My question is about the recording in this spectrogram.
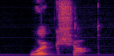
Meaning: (noun) A room, especially one which is not particularly large, used for manufacturing or other light industrial work
- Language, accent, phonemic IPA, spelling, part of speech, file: English, US, /ˈwɝk.ʃɑp/, workshop, noun / verb, En-us-workshop.ogg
